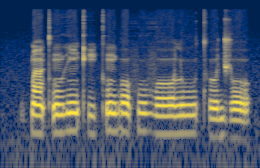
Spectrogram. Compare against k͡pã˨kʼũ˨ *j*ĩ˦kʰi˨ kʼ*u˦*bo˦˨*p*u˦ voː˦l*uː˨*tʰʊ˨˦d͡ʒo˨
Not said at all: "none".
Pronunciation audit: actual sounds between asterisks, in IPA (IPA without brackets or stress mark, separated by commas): ɣ, ũ˦, f, uː˦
